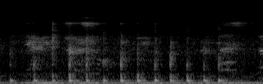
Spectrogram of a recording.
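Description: A home-baked seeded bread loaf, fresh from the oven after 30 minutes of baking, is tapped repeatedly to test whether it is done. The quick, regular taps give dull, hollow knocks with a low resonant tone and a short ring. The hollow sound shows the crusty loaf is baked through.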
